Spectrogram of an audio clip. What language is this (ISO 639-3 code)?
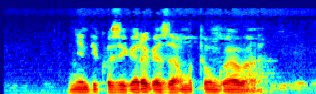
kin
